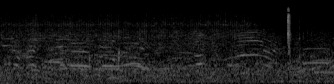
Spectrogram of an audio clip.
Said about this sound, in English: There's a loud noisemaker right below us, as you can probably hear on the crowd mic.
